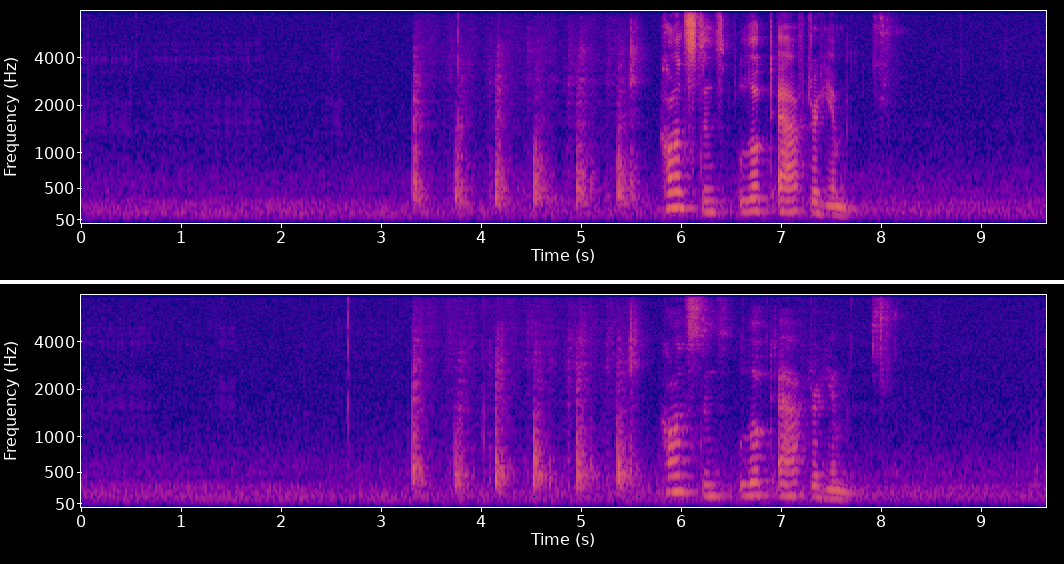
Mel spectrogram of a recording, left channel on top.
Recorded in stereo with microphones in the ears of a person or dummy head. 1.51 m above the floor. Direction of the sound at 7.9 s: 35° right (ahead or behind).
